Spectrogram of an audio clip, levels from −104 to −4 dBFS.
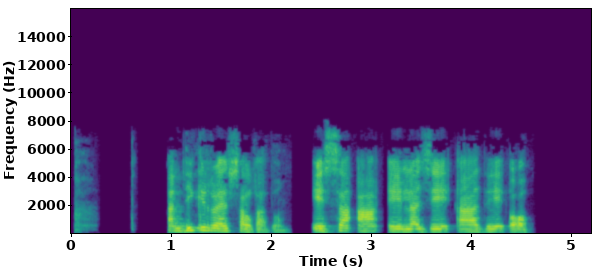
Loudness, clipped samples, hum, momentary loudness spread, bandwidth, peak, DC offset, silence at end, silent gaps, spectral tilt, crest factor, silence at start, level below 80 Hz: -17 LUFS; under 0.1%; none; 10 LU; 7.8 kHz; -2 dBFS; under 0.1%; 0.65 s; 0.29-0.59 s, 0.66-0.95 s, 2.21-2.41 s; -5 dB/octave; 16 dB; 0.05 s; -60 dBFS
